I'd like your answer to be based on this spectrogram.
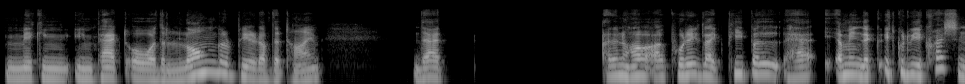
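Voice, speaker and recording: A man with a Pakistani accent and a slightly high voice hosts an interview. He speaks conversationally and haltingly, often repeating and rephrasing as he looks for the right words. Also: a little mellow. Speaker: podcast host.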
